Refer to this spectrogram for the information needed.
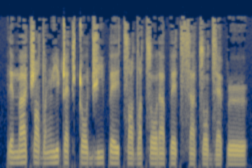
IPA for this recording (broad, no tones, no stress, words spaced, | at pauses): ɾɛmat͡ʃæ dˤəŋiʈæt͡s ʈɔd͡ʒipɛɪ̯ t͡sedˤɛt͡sɔɾa pɛt͡ssa t͡sɔd͡zæ pə˞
